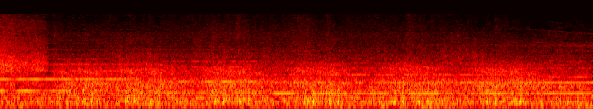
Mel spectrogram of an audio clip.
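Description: Train running at speed, a steady rolling rumble, under sustained background music notes. A brief hiss fades out right at the start.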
